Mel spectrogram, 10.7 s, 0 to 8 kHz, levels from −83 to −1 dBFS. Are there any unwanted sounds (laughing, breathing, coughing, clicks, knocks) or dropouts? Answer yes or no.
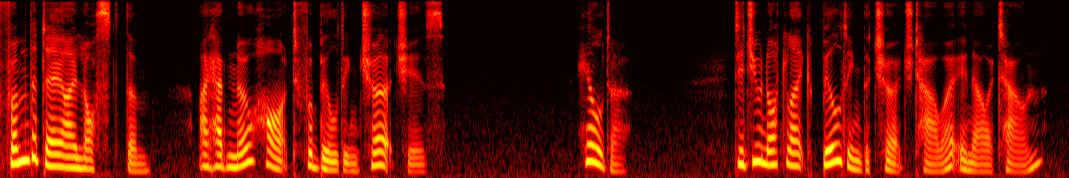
no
